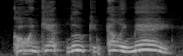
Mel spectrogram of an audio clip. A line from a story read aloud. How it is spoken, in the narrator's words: he whispered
